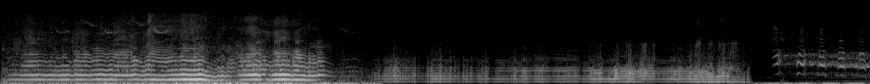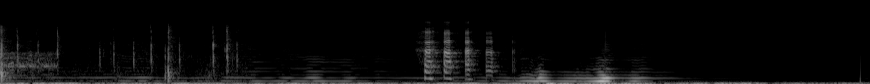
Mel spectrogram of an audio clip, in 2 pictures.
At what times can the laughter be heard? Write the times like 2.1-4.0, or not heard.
2.5-3.5, 7.7-9.3, 12.9-13.8.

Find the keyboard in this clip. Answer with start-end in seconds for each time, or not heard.
8.7-11.2.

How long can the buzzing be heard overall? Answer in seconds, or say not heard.
17 s.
